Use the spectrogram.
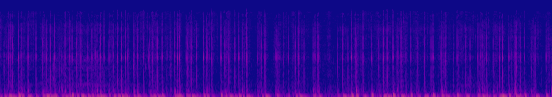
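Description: A large, dark, soft and porous foam windscreen covering a microphone is held with both hands and scratched and rubbed with the fingertips. The result is a dense, continuous crackling and scratching with a heavy, booming low rumble throughout.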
